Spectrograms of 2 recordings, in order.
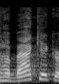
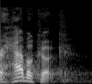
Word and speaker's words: Habakkuk: Now, did he pronounce it Habbakuk or Habakkuk? Perfect. So I'm going to be good either way.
